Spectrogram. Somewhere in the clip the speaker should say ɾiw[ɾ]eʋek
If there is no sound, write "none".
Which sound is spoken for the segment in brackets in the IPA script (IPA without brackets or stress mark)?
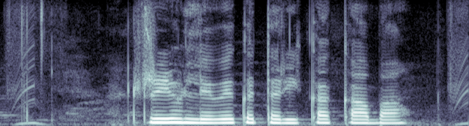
l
